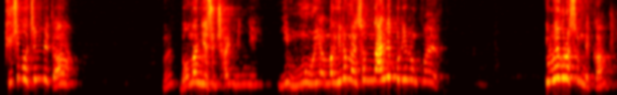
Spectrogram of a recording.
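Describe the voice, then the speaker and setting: A male pastor preaches with a high-pitched voice for a man that swings widely up and down. He drives each point home by restating it again and again, now and then calling out to the congregation. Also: fairly bright tone. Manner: emphatic, repeats key phrases to explain them; calls out to the congregation. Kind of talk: sermon.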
